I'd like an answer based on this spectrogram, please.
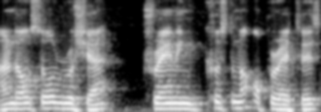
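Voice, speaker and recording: In a very clean recording with a silent background, a man with a northern English accent talks in a somewhat breathy voice with fairly even intonation. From northern England. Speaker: equipment product specialist. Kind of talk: product presentation. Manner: halting.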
